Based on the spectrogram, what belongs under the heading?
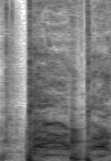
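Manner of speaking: loud, dry coughing fit; real hacking dry cough. Real, not acted. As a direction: cough hard, mid-sentence. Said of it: "I am coughing because of my dry cough".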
